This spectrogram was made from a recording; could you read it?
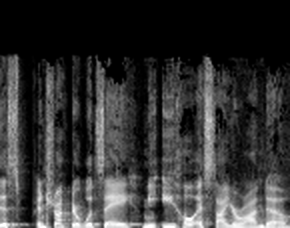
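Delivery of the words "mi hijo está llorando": mock flat Spanish with no accent. The speaker imitates a spanish instructor saying a sentence; imitating instructor's accentless spanish. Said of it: "Dead, no accent".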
